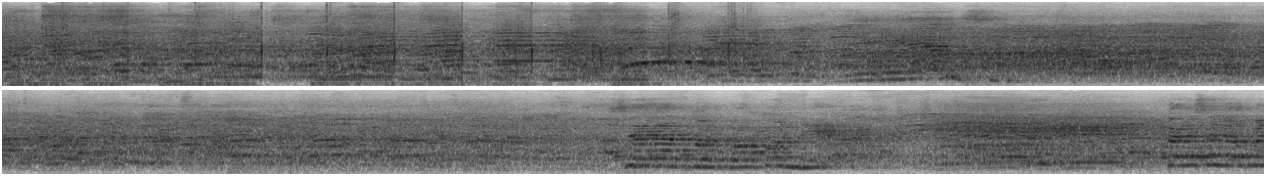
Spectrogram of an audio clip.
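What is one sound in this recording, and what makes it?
Young women's voices call out and laugh over the crowd.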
